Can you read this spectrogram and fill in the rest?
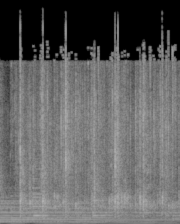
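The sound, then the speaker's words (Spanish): A church audience applauds steadily and loudly for Christ during a sermon, a dense wash of clapping hands, with sustained instrumental music tones playing underneath throughout. “Dele ese aplauso fuerte a Cristo.”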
